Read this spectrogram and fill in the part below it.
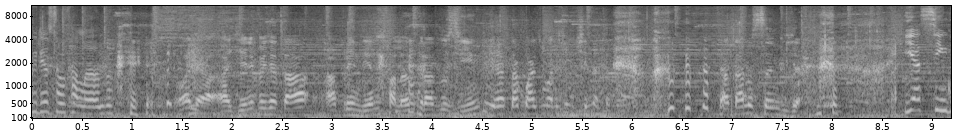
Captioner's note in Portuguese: risos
